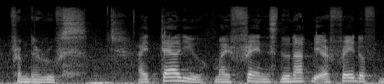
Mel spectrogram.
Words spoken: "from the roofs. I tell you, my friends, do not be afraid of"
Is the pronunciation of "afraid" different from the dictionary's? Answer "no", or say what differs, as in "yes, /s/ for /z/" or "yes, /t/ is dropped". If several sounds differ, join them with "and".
no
